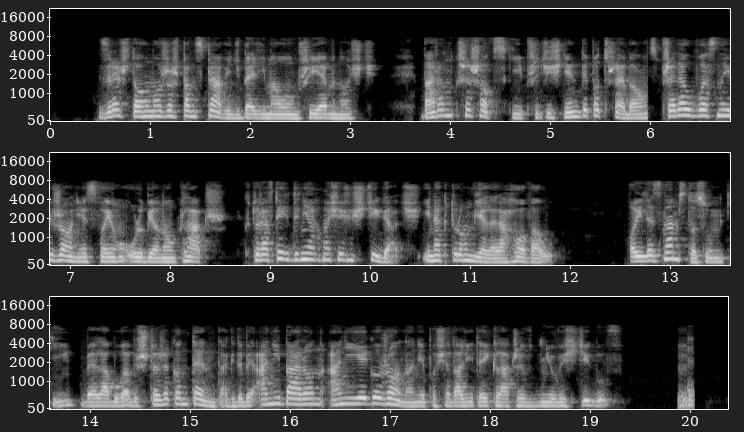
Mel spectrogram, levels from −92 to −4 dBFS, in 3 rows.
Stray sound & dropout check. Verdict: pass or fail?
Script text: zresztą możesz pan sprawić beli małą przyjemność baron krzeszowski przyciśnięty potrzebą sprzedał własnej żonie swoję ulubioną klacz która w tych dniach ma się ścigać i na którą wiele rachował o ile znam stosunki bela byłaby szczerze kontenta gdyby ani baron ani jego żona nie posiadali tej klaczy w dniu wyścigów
fail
